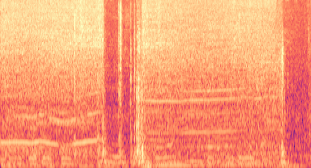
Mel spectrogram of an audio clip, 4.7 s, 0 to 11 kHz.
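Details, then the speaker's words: 2008 BMW 328i, 3.0L, automatic, rear-wheel drive, 154,521 miles, in for no-start and underbody damage, window lowered: even motor whine with a slight pitch rise as the glass travels, stopping cleanly without grinding or straining; window works normally. "so we'll go ahead we'll put the window down come on up you get I'm just gonna leave this thing down"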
